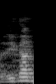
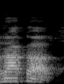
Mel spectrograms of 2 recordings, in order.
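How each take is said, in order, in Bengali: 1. প্রথম অক্ষরে 'i' স্বরধ্বনি আছে। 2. প্রথম অক্ষরে 'a' স্বরধ্বনি আছে।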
